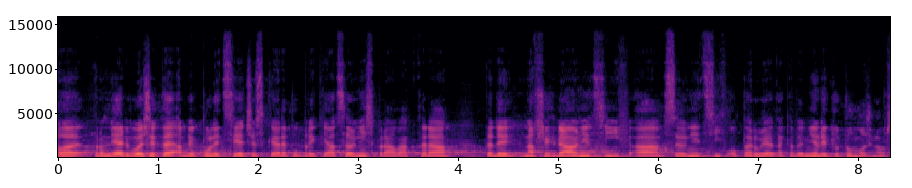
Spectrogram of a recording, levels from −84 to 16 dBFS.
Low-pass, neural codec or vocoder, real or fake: 14.4 kHz; codec, 44.1 kHz, 3.4 kbps, Pupu-Codec; fake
